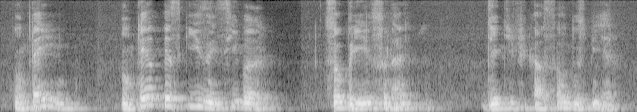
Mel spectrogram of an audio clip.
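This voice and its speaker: A man at a moderate pace with very even loudness and long, frequent pauses, audible room echo and noticeable background noise behind him. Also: medium pitch for a man, ordinary pitch variation. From Santa Catarina highlands, Brazil. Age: 80s+. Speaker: pine nut gatherer, traditional farmer. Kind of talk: talk at a seminar. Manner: halting, with repetitions.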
